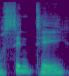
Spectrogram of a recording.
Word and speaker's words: Cinthie: So, and uh, someone, or Cinthie, there's no H, the H is silent apparently.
